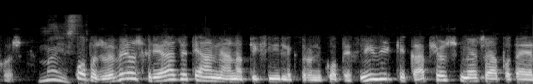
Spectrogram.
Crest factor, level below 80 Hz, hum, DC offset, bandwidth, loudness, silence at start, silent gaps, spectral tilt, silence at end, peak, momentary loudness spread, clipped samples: 10 dB; -56 dBFS; none; under 0.1%; 11 kHz; -13 LUFS; 0.05 s; none; -7 dB/octave; 0 s; -2 dBFS; 6 LU; under 0.1%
